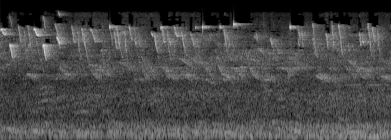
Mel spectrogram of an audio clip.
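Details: Saffron finch in a singing competition giving rapid, high, clipped chirps that slide down in pitch, loudest at the start and then steady, against low-pitched room noise.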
